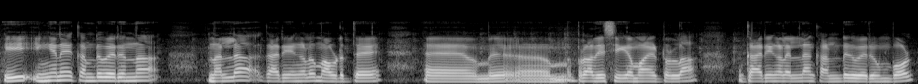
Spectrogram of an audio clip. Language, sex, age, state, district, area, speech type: Malayalam, male, 45-60, Kerala, Alappuzha, rural, spontaneous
